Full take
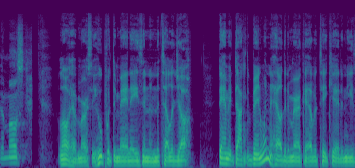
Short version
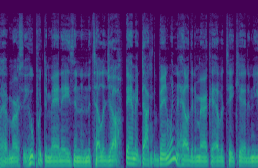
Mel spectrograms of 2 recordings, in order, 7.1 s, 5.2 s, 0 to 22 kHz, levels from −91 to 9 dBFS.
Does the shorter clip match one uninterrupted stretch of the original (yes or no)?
no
